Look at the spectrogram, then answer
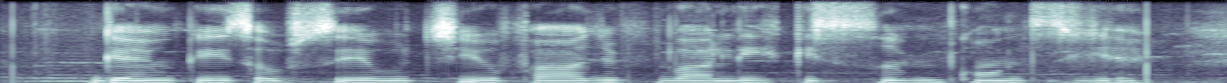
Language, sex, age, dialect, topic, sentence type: Hindi, female, 25-30, Kanauji Braj Bhasha, agriculture, question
